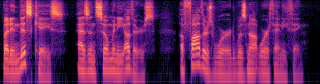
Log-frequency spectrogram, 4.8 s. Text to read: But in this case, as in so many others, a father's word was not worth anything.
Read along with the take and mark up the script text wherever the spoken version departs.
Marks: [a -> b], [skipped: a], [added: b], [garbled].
But in this case, as in so many others, a father's word was not worth anything.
